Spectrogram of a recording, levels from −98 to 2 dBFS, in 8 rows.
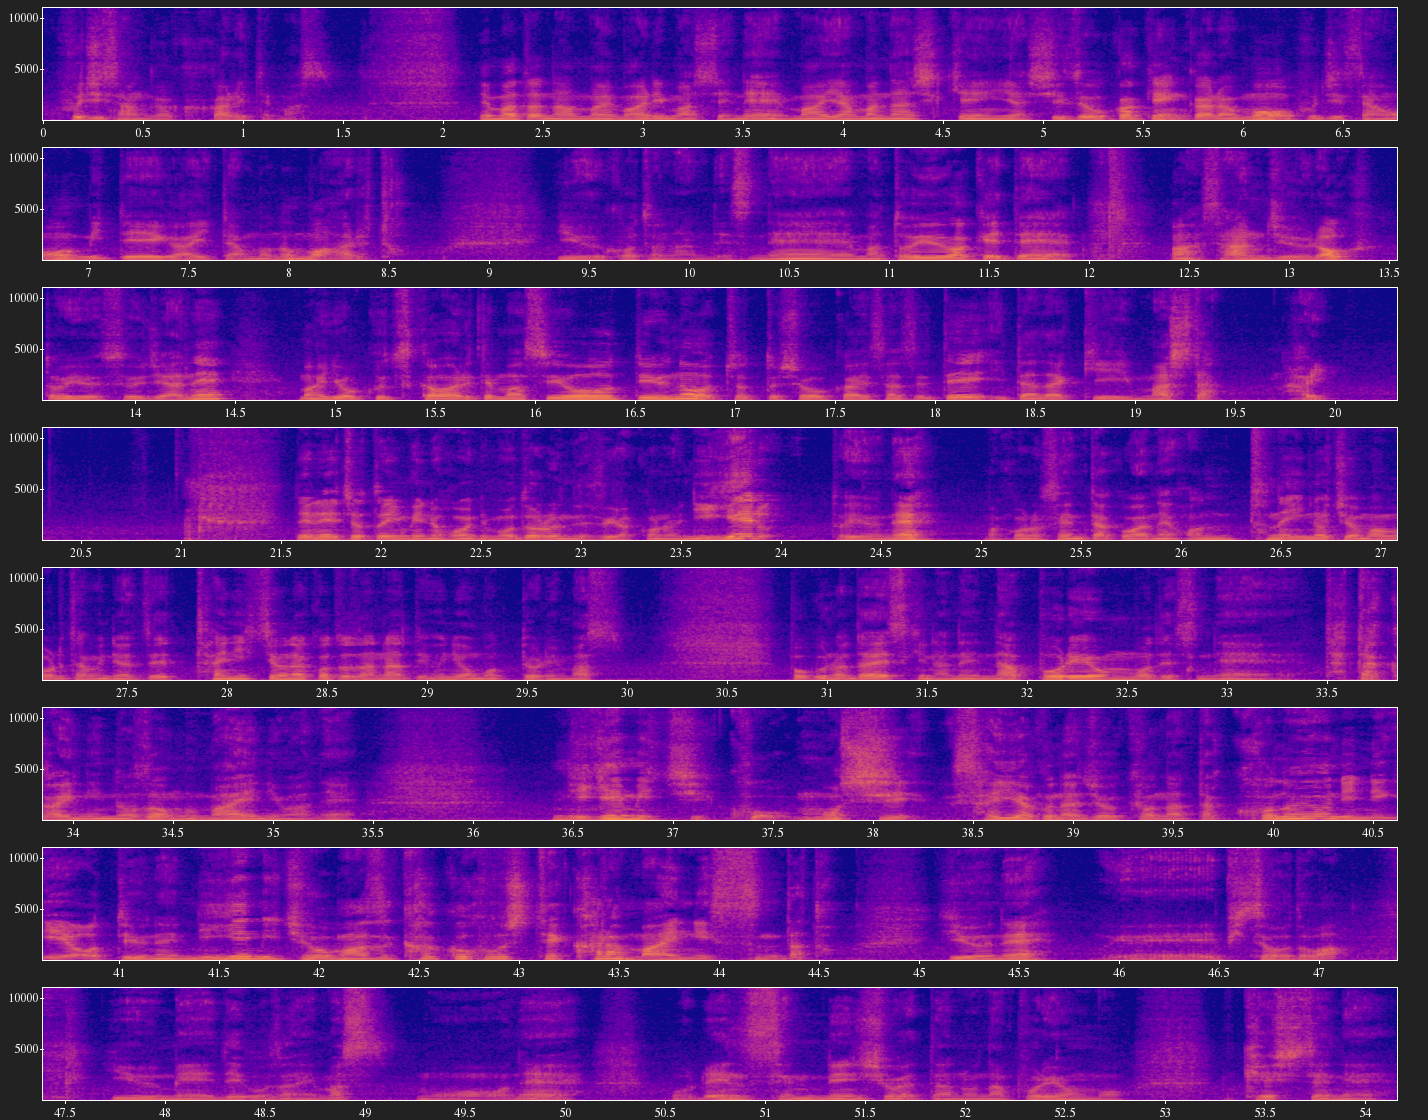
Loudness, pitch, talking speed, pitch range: -38 LUFS, 105 Hz, 325 characters per minute, 95-135 Hz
